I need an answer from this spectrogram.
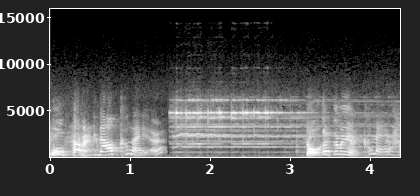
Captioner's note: doorbell rings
